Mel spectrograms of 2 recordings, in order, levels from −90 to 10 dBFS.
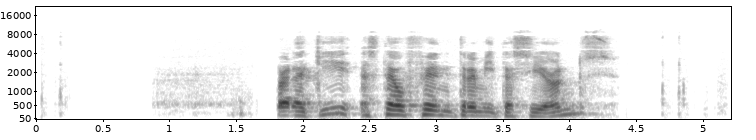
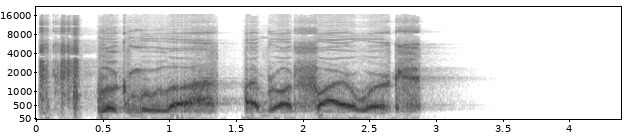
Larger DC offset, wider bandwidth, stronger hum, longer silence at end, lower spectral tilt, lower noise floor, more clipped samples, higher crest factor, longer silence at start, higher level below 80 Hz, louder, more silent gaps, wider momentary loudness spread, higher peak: neither; second, 7.8 kHz vs 17 kHz; neither; second, 0.95 s vs 1.5 s; first, -6 dB/octave vs -2 dB/octave; second, -64 dBFS vs -71 dBFS; neither; first, 20 dB vs 14 dB; first, 1.8 s vs 0 s; second, -78 dBFS vs -58 dBFS; second, -25 LUFS vs -17 LUFS; neither; first, 16 LU vs 6 LU; about the same, -6 dBFS vs -6 dBFS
